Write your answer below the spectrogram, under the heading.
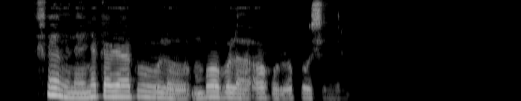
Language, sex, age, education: Igbo, male, 30-45, tertiary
